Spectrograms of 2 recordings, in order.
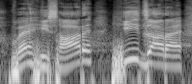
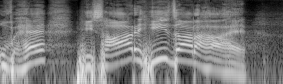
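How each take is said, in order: First: ही stressed, slowish pace. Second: ही hit hard, phrase very slow; stress on ही. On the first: Teacher repeating example, stress on ही. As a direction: repeat it, leaning on ही. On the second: Teacher's second example, slow stress on ही. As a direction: draw it out, pushing ही. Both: Shown as a demonstration. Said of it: "ही ने इसके ऊपर जोर डाला".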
